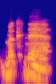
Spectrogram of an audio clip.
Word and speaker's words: Mcnair: You got exactly right, and then it's Mcnair. Mcnair, Mcnair. That's Scottish. Oh my God.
